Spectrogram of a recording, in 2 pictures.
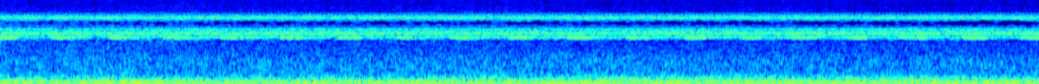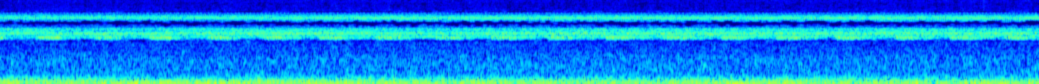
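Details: Crickets chirping at sunset in the grasslands near Angkor Wat, Cambodia: a dense, unbroken high-pitched shimmer in several layered bands, one of them a rapid beaded pulsing trill, over a steady low rumble of background noise.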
